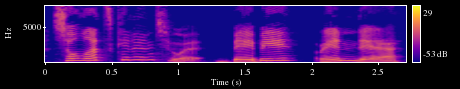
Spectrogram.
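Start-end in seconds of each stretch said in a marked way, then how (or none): 1.4-2.7 Scottish brogue. Pretend. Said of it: "my very awful Scottish brogue".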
